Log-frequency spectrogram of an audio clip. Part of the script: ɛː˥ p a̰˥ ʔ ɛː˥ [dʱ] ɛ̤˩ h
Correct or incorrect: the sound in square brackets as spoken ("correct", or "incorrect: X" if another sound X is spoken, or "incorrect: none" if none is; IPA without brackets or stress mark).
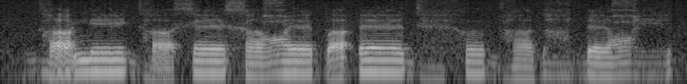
correct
